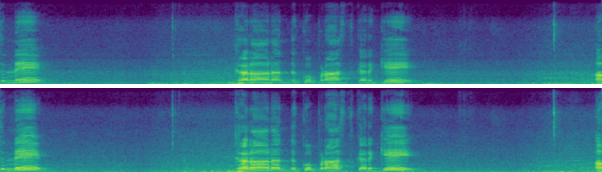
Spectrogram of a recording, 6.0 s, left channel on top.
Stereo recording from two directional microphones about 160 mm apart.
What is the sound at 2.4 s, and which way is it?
A man's voice, 45° right (ahead or behind).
